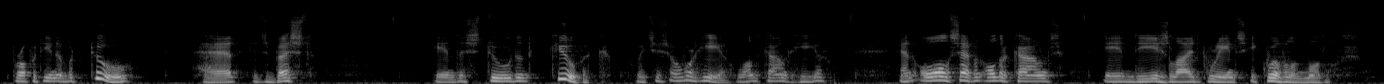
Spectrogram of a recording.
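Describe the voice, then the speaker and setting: A man with a Dutch accent speaks fairly slowly at a fairly high pitch, somewhat breathy and dark, mellow in tone, with lively intonation and long, frequent pauses. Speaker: statistician presenting research. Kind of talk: scripted presentation.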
